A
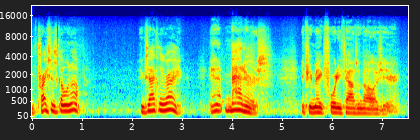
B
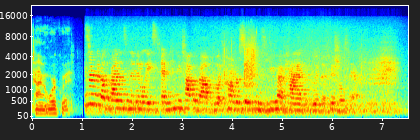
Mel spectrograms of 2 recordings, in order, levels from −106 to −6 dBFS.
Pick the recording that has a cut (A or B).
B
